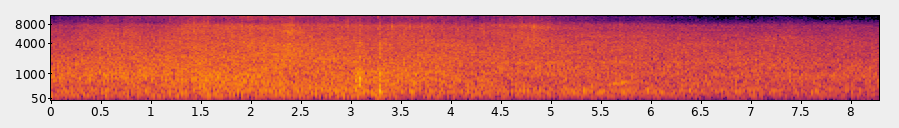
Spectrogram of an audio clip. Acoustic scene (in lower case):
street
